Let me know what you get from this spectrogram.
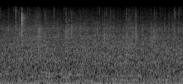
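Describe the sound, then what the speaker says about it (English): Heavy rain falls outside in Catania, Sicily, a dense, steady patter on surfaces that holds at an even level throughout, close and moderately loud with no voices. "Oh, it's raining heavily today."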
